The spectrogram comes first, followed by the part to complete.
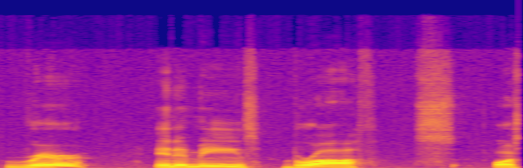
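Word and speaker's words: ריר: white white that's Hebrew 73 88 and it's pronounced rare and it means broths or spittle saliva all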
